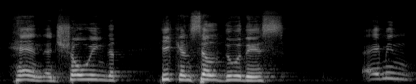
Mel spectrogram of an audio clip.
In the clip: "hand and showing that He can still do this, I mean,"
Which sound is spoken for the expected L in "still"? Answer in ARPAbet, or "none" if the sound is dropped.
L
